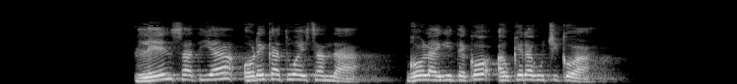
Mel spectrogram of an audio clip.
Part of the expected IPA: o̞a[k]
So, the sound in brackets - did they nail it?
no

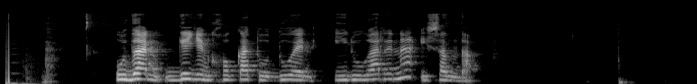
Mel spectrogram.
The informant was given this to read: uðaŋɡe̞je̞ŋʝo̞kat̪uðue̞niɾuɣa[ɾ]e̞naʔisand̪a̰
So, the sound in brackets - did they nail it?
no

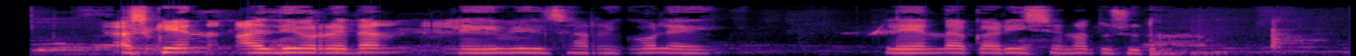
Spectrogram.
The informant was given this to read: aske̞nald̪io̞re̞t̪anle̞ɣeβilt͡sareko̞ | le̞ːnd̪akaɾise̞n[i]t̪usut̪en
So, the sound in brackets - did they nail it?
no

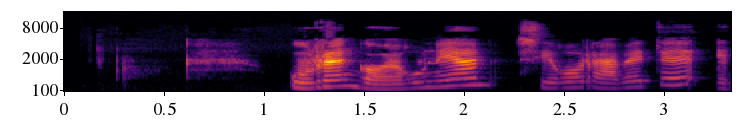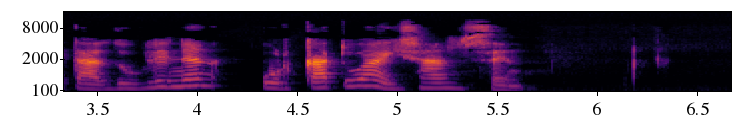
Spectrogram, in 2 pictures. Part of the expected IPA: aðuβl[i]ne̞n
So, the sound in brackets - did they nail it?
yes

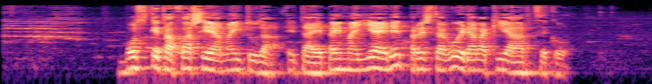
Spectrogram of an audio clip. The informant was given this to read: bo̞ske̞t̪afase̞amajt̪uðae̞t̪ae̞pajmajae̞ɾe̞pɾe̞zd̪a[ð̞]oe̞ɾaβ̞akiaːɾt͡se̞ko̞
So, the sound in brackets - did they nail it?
no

